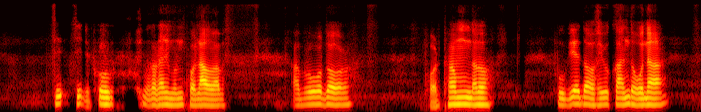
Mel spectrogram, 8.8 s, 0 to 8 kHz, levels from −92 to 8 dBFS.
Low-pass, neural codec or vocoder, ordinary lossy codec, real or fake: 7.2 kHz; codec, 16 kHz in and 24 kHz out, 0.4 kbps, LongCat-Audio-Codec, four codebook decoder; none; fake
